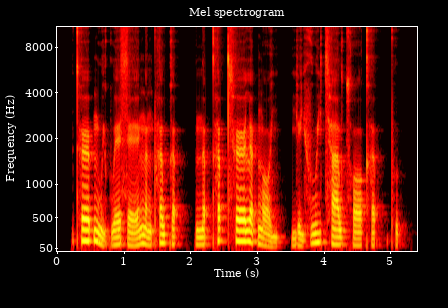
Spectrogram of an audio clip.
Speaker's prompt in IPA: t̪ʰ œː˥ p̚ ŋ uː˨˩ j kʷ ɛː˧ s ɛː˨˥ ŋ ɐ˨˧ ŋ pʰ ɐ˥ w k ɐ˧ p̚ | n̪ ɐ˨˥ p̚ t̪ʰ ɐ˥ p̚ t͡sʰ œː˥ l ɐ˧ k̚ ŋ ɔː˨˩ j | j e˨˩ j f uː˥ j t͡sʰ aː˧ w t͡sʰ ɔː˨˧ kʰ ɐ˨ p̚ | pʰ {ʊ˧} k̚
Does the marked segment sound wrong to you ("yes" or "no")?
yes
